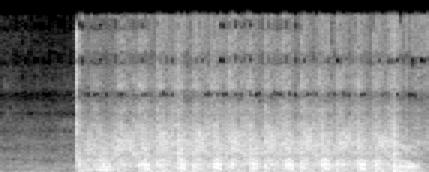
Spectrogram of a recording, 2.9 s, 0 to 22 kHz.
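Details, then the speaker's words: Abandoned Volvo 745 Turbo: starter cranks the engine at a steady even rhythm, about two beats a second, but it never fires, even with the fuel pump jumped and a known good coil fitted. "why won't it run huh why won't it run fuel pump even jumping the fuel pump still doesn't run"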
